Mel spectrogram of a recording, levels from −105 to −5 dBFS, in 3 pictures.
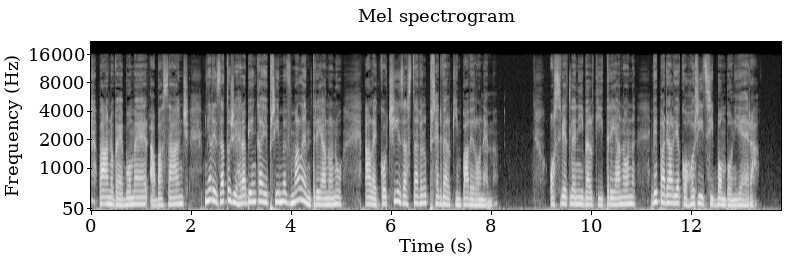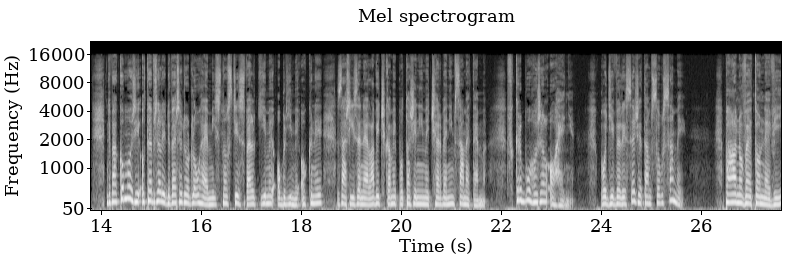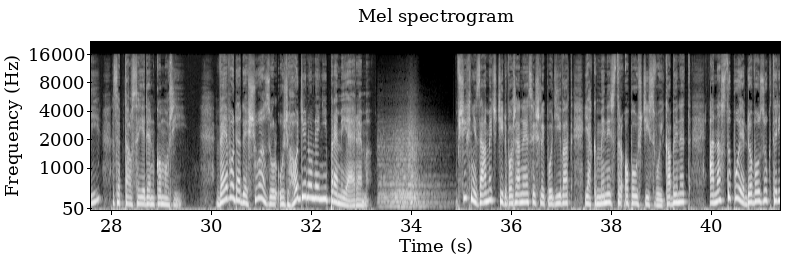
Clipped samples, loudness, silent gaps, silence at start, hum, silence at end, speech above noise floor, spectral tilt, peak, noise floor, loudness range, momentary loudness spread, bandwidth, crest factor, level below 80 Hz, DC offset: under 0.1%; -19 LUFS; none; 0 s; none; 0 s; 30 dB; -5.5 dB/octave; 0 dBFS; -48 dBFS; 3 LU; 9 LU; 16 kHz; 18 dB; -40 dBFS; under 0.1%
